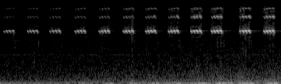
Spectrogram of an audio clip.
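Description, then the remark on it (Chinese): Crickets chirp outside a house at night in a steady, even rhythm, a string of shrill high-pitched pulses about four per second, moderately loud against a faint low rumble, with no voices. “罗拉躺在床上，听着屋外蟋蟀的鸣叫”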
